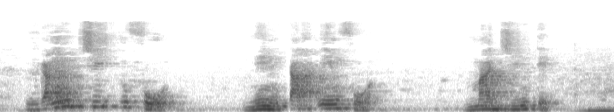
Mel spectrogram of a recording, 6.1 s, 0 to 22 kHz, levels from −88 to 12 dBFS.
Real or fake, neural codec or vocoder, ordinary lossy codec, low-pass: real; none; AAC, 32 kbps; 9.9 kHz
